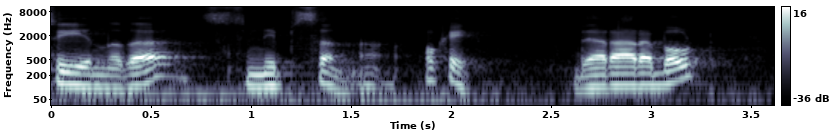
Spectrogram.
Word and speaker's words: SNP: this is pronounced as slips snps in a pronounce in the snip sun okay there are about 1.4 million locations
